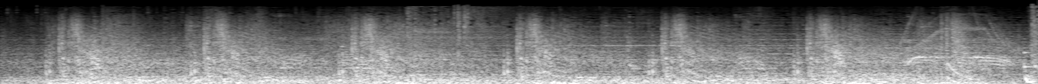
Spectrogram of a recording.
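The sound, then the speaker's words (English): A slow-firing gun in a video game lets off a regular series of heavy, booming shots, each a sharp burst rising out of constant loud rumbling game noise. “We occasionally can fire... Oh, we have a slow speed gun.”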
